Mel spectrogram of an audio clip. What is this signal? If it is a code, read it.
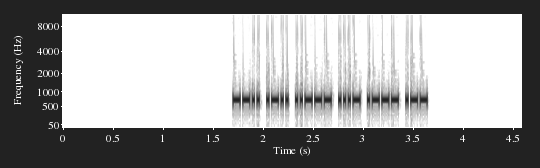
Morse code, heard as a keyed tone, about 47 wpm, 700 Hz. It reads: ZL2VJW
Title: DXCC-100 Call Signs - 6 Characters - Repeated 3x - 50wpm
